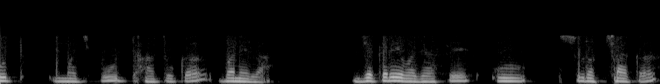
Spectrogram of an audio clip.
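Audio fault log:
Throughout: Speex codec. The speech is hoarse, grainy and noisy the whole way through. The codec damage is plainly audible. A CELP coder like Speex rebuilds each frame from a predicted pitch and spectral envelope, and here it has too few bits to describe the excitation well. Detail is lost and noise fills in. The noisiness and hoarseness fit a setting near 11 kbps, a middle-to-low quality mode.
0.57–0.59 s: loud pop. A single sharp pop lasts about 20 ms, sitting roughly 15 dB above the surrounding speech. The speech carries on underneath without a break. A brief voltage step or pulse has been added to the signal, and the circuitry after it shapes that jump into a short click. The likely cause is a plug, a switch, static discharge or a driver glitch.
1.35–1.40 s: VoIP packet loss concealed by the speech codec. For about 50 ms the speech smears into a buzzy tone or coloured noise that fades. 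The missing stretch is 20 ms, which fits a single lost frame. The decoder covered the gap by repeating its last pitch and filter at falling gain. Each frame builds on the one before, so the distortion lingers for a few tens of milliseconds after audio resumes.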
